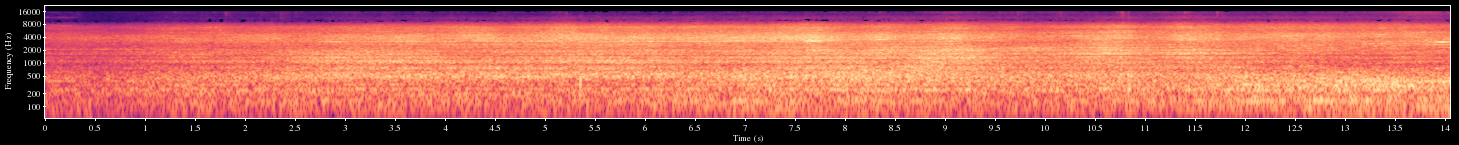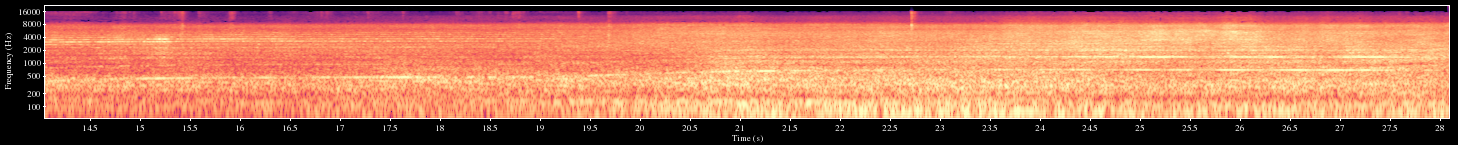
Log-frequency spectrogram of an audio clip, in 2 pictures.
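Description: Boeing 777-300ER's two GE90-115B turbofan engines spooling up to takeoff thrust on the takeoff roll. The jet noise builds steadily, with a whine rising in pitch. It grows markedly louder about twenty seconds in.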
